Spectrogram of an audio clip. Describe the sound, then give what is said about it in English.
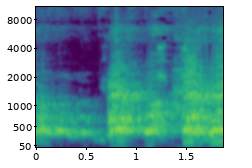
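Three big dogs barking loudly, a steady run of overlapping, slightly howling barks with two sharper bursts, and no talking over it. “What kind of dogs do you have?”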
